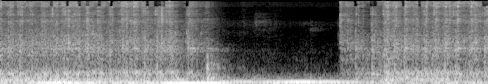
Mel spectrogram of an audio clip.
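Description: A sewing machine stitches a seam on fabric with a quick, steady mechanical whirr and rattle, pausing briefly near the middle before running again, close and moderately loud.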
